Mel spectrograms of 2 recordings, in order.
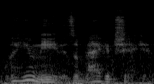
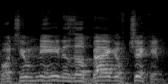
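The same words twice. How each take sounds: First: It is said in a relaxed, natural, conversational voice. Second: It is said in a big, booming announcer voice. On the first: This is the relatable style wanted today. The speaker calls it right. "they want voices that are, like, relatable" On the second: This is the old commercial style. The speaker calls it wrong. "they don't need the announcer voice anymore"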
